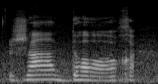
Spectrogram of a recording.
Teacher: Open O sound. Open your mouth widely. J'adore. E is not pronounced.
